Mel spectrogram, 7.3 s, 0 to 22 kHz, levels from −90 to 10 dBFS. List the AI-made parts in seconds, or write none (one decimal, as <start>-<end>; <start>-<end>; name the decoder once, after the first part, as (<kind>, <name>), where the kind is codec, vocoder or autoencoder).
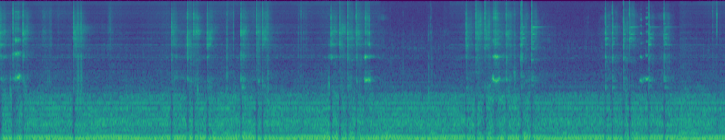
0.0-3.8 (codec, DAC); 4.5-5.2; 6.8-7.3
